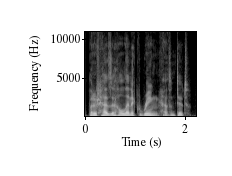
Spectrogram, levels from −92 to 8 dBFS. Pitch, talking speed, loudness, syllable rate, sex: 100 Hz, 215 wpm, -20 LUFS, 5.3 syllables/s, male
